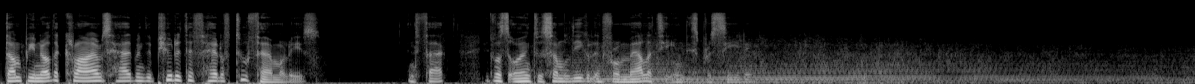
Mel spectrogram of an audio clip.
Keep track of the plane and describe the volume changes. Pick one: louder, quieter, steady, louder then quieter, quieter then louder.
quieter.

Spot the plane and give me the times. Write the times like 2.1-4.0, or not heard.
5.5-11.9.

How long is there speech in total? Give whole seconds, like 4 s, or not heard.
7 s.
